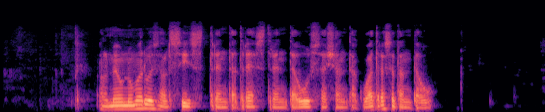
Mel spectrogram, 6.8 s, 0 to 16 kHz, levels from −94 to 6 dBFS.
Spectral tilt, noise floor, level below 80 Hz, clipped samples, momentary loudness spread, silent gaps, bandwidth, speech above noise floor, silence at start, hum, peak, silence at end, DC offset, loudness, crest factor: -8 dB/octave; -76 dBFS; -56 dBFS; under 0.1%; 10 LU; none; 6.8 kHz; 57 dB; 0.95 s; none; -4 dBFS; 1.4 s; under 0.1%; -19 LUFS; 18 dB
